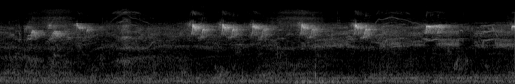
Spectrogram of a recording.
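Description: A small bird chirping: a string of short, high chirps, a few faint ones near the start, then louder ones about every half second from two seconds in.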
